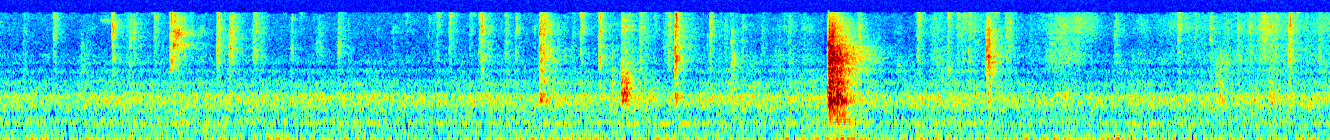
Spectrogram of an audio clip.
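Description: Laptop keys click softly now and then.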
